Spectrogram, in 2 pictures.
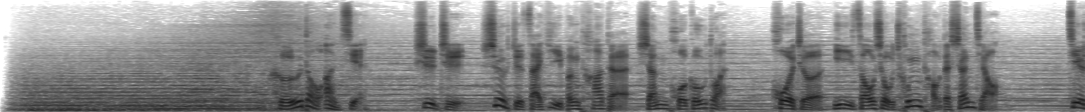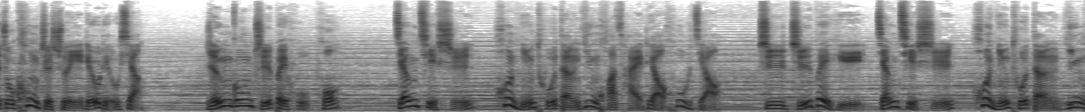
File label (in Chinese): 男 解说 大气正式 岸线介绍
